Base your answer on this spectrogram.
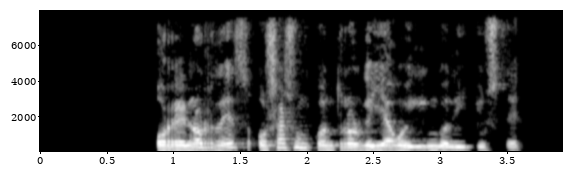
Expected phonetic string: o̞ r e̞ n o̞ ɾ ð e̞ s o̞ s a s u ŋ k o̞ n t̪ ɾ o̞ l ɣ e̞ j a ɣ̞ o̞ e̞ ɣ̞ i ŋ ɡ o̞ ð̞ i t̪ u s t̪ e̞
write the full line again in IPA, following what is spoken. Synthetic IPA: o̞ r e̞ n o̞ ɾ ð e̞ s o̞ s a s u ŋ k o̞ n t̪ ɾ o̞ l ɣ e̞ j a ɣ̞ o̞ e̞ ɣ̞ i ŋ ɡ o̞ ð̞ i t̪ u s t̪ e̞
